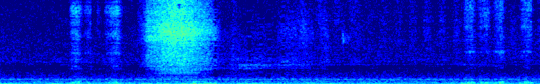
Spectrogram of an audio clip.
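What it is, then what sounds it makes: Pencil sketching on drawing paper. A graphite pencil scratches sketch lines across a large sheet of white drawing paper taped flat to a dark board. Faint, brief bright scratches come and go over a steady low hum, with one louder, longer hissing stroke near the middle. The strokes stay quiet and dry, fading quickly.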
